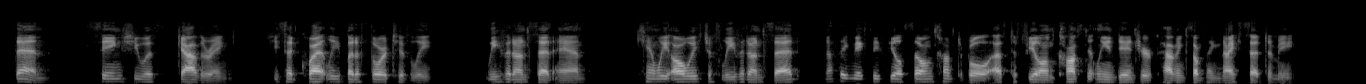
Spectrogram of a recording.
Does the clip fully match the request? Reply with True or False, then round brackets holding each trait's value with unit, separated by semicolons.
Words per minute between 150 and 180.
True (175 wpm)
